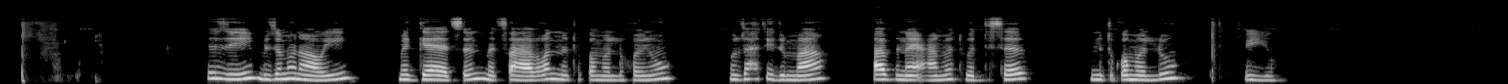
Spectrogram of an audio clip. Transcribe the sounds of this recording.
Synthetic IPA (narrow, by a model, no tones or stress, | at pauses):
ʔɨzibɨzɐmɐnawi | mɐɡajɐt͡sʼɨnmɐt͡sʼːahaβɨqʼɨnːɨt̪ʼɨkʼːomɐlːuxo̞jnu | mɨzaħt̪ʰid̪ɨmːa | ʔaβnajʕamɐt̪wɔd̪ːisɐβ | nɨt̪ʼɨkʼːomɐlːu | ʔɨjːu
